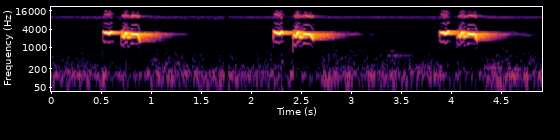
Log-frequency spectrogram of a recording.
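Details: Sooty-headed bulbul calling to wild rivals and stirring them up, natural unmixed voice: three bubbly fluted phrases spaced roughly every 1.7 seconds, each a quick rising-falling warble with a brief trailing note.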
